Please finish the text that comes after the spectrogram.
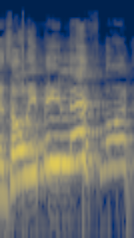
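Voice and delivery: high, loud self-pitying cry to the Lord; mock Elijah lament. Elijah complaining to the Lord he's alone, mock lament. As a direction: whine it like a lonely prophet. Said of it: "you're gonna be like Elijah".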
